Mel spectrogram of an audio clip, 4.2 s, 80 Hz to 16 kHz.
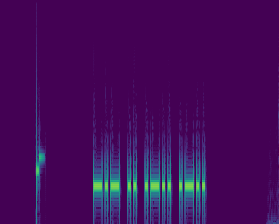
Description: Morse code, heard as a keyed tone, about 28 wpm, 700 Hz. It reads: KILL
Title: Sentences from Top 1400 Words - New Word Drill Alt - 28wpm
